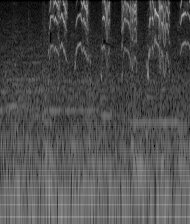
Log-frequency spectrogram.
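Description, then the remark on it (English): A quick run of about six shrill meerkat squeaks, chirping in a steady rhythm, with no one talking. “Excuse me for asking, but are you guys meerkats?”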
